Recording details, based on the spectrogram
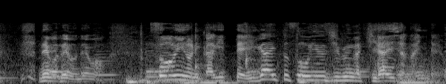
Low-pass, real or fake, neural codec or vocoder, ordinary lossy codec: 7.2 kHz; fake; vocoder, 44.1 kHz, 128 mel bands, Pupu-Vocoder; none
